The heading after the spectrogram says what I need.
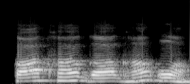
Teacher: এই যে কণ্ঠ, এখান থেকে উচ্চারণটা হচ্ছে আমাদের আলজিহ্বা এবং নরম তালু টাচ করে যে ধ্বনিটা উৎপন্ন হয় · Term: কণ্ঠধ্বনি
